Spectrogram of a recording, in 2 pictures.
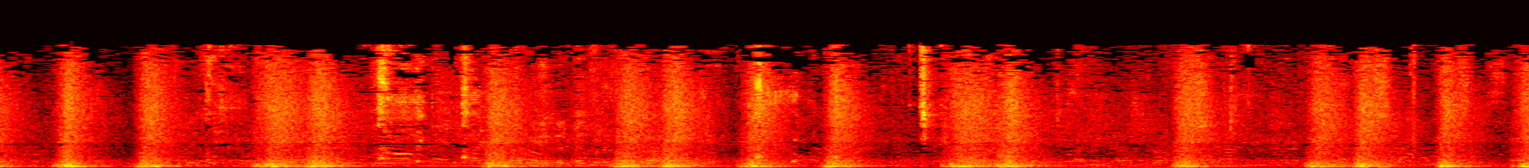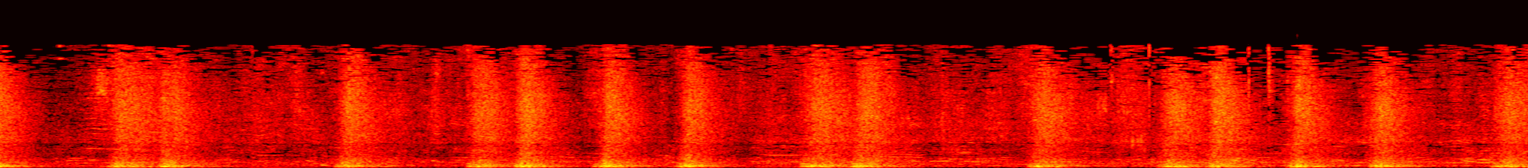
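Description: Many footsteps shuffle along a paved street.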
